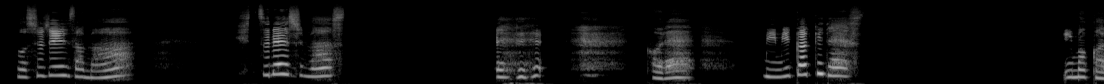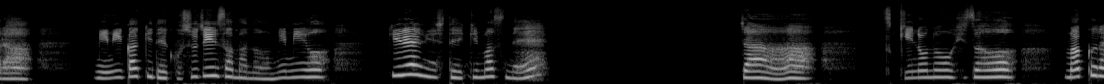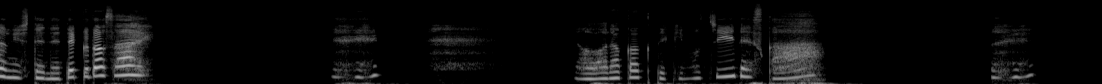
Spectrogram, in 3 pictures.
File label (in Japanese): 膝枕 あまあま メイド 耳かき; 添い寝メイドカノジョ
